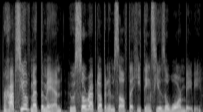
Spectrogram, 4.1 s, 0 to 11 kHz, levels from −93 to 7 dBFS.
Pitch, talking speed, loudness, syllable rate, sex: 225 Hz, 310 wpm, -22 LUFS, 6.5 syllables/s, female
